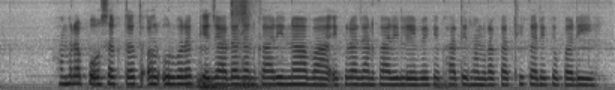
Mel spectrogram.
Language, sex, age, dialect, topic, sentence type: Magahi, female, 18-24, Western, agriculture, question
